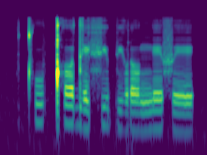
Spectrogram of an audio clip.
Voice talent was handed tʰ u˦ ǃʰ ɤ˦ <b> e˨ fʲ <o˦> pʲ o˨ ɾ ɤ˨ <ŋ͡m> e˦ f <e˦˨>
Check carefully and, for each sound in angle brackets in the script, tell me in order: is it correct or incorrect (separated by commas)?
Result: incorrect, correct, incorrect, incorrect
